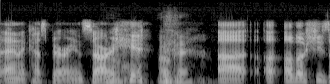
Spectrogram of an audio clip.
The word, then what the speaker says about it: Kasparian: something because P random no it's not Ana Kasparian sorry here okay although she's also an Anna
